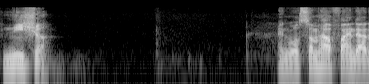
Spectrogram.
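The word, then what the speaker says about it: Naoise: i s e and I'm reliably informed it's pronounced Nisha and we'll somehow find out it's called Nick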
